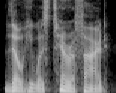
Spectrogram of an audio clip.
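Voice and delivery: usual speaking voice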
